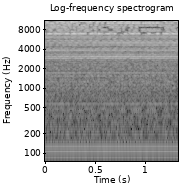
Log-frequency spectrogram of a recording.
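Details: Samsung 8kg Eco Bubble front-load washer, used 3 years, spinning at 1200 RPM near the end of the wash: steady, even high-speed whir with a constant low hum, no knocks or scraping; normal spin cycle.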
